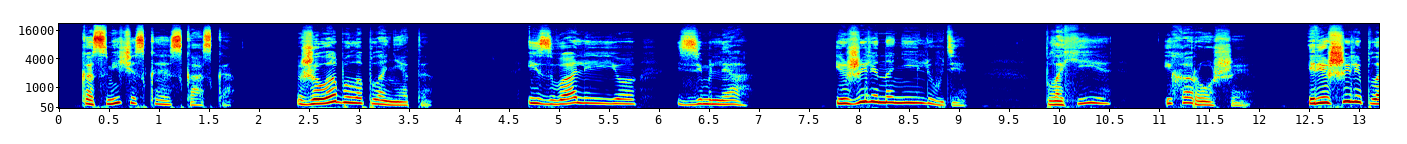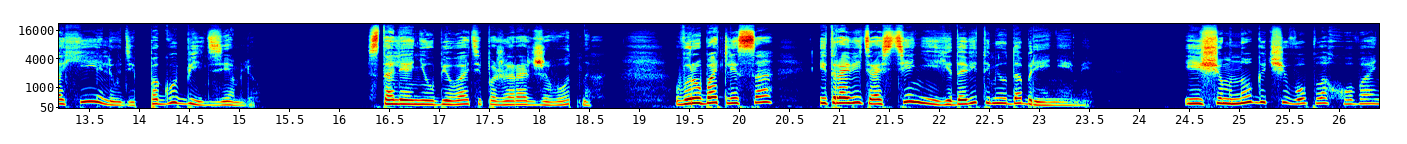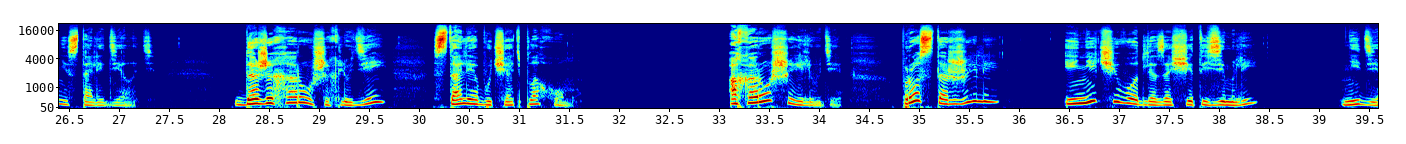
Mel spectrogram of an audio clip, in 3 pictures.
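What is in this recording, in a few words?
audiobook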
